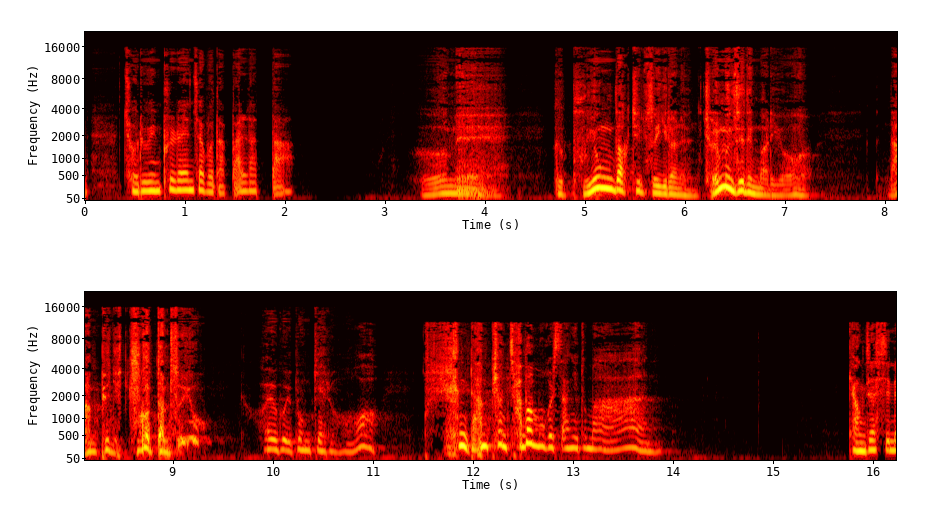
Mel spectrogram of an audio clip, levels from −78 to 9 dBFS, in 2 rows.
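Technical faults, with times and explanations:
0.0 to 10.81 s, imaging from sample-and-hold upsampling: the audio was raised from a rate that fits 24 kHz to 48 kHz by repeating each sample without a smoothing filter, so a mirrored copy of the speech spectrum fills 12 to 24 kHz at about 20 dB below the signal, heard as a bright metallic fizz that tracks the speech.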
